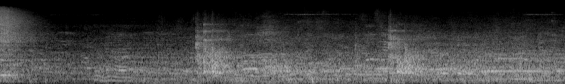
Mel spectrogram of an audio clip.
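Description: A gong crashes loudly every few seconds.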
